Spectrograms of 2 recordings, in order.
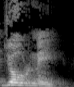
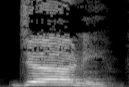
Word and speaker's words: journey: Fijaos que incluso tenemos algunas palabras que van con O, U, R y se pronuncian A. Uh. Por ejemplo, journey. No dices journey, es journey. Y luego tenemos palabras que se escriben con I, A, R.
